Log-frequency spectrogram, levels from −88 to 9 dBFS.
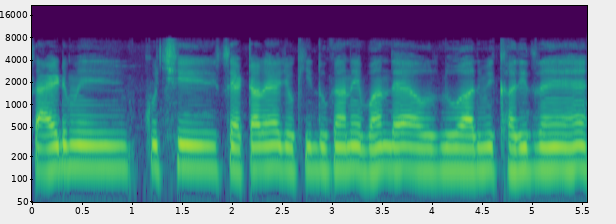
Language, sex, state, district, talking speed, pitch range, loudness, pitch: Hindi, male, Jharkhand, Ranchi, 170 wpm, 130-140 Hz, -15 LUFS, 135 Hz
